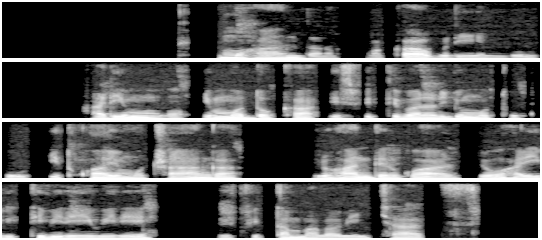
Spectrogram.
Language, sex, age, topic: Kinyarwanda, female, 25-35, government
